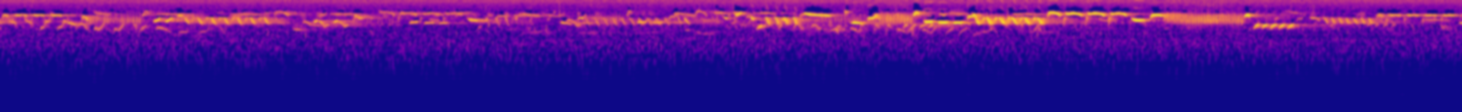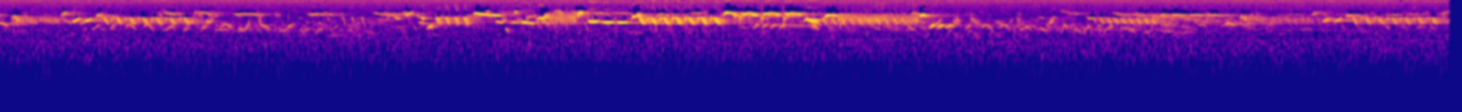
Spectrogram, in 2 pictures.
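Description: Birds singing and chirping without a break, many calls overlapping, with fast trills, over a faint steady hiss.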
